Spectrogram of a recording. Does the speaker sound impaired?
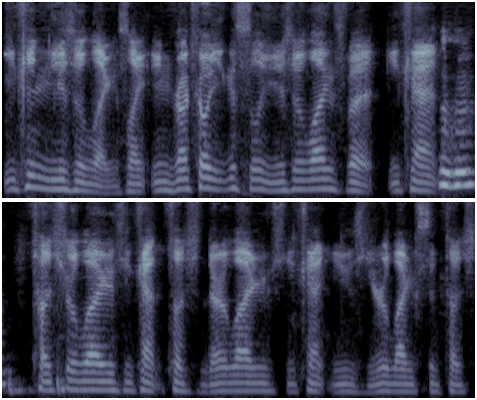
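Yes: cleft lip, unilateral.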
